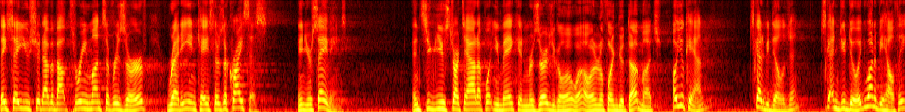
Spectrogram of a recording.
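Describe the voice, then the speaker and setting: A man's very fast, fairly high-pitched voice with vocal fry, lively intonation and an American accent. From US Midwest. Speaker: pastor. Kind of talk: sermon. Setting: church.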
